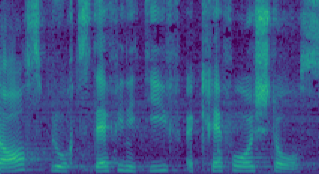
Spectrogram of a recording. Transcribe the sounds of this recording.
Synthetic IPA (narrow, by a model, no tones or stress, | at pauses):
ɑːsb̥ɾuːχtsd̥efinit̪iːfəkχefoːɾʃtoːs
